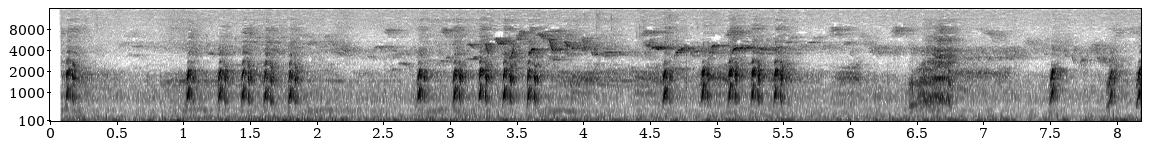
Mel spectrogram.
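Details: A waterbird heard around British canals and rivers from a boat gives rapid bursts of four or five clipped, gobbling notes, repeated several times over a low background rumble.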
